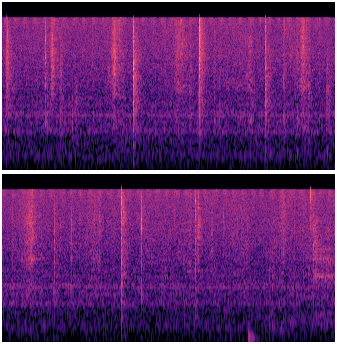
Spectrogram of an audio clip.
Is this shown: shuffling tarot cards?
yes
